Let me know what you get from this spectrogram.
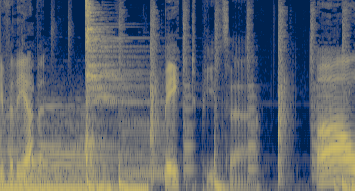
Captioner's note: metal clangs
